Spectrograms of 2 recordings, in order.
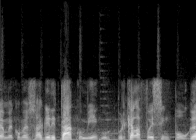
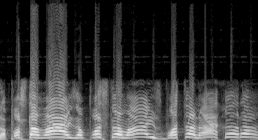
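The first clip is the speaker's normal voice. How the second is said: put-on very high, drawn-out urging shout; 13 semitones higher, 5 dB louder than usual. Speaker retelling what their mother yelled while the father was betting: retelling mom's yelling. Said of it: "minha mãe tava gritando".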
